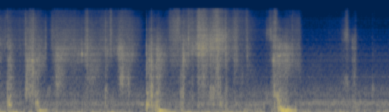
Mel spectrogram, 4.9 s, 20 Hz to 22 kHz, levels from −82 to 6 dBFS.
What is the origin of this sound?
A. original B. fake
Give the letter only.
B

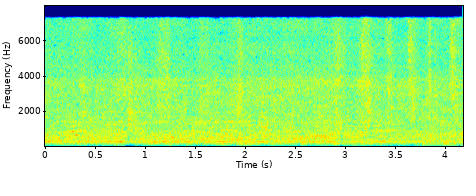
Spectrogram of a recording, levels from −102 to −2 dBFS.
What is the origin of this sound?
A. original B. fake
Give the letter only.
B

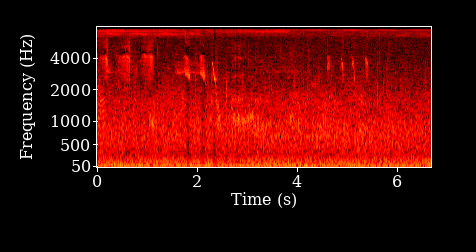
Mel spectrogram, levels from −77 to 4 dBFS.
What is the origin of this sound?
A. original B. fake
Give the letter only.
A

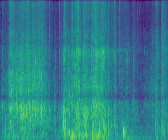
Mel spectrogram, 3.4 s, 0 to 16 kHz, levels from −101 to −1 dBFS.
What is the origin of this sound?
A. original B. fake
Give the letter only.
A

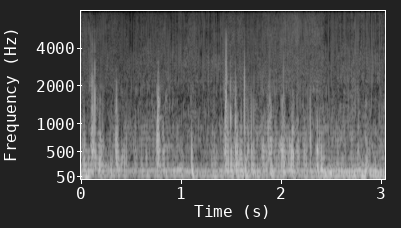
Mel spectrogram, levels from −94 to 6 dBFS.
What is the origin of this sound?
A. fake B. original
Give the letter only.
A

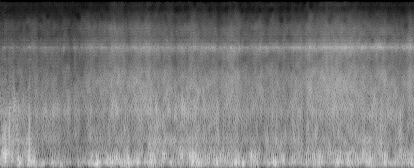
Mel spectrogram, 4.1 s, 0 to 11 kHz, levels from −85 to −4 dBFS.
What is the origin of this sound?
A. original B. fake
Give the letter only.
B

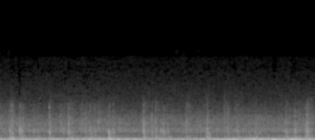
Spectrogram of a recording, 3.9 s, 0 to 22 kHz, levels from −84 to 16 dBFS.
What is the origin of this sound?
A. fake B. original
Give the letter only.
B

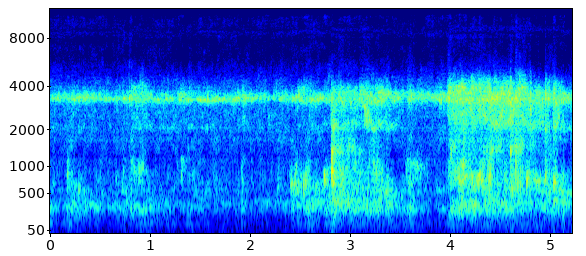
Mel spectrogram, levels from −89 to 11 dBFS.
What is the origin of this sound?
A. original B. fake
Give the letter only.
B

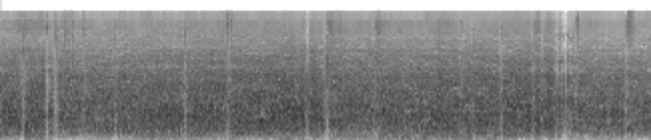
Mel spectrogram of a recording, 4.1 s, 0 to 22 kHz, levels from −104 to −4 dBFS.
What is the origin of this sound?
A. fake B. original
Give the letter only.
A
